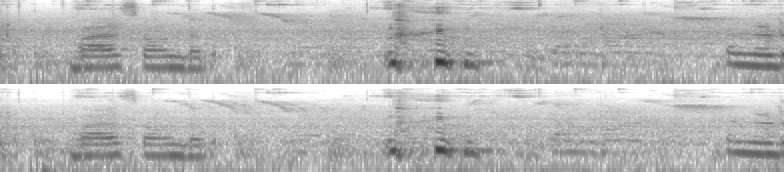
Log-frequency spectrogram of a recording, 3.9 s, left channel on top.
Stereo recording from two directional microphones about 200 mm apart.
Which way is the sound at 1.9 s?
5° right (ahead or behind).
